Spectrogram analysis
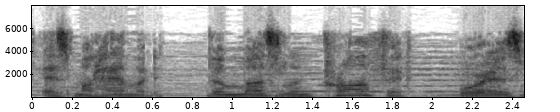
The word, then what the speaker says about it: מחמד: According to Ben Yehuda's Hebrew English Dictionary, it is correctly pronounced as Muhammad, not Mamad. So how we're going to know for sure if it's pronounced as Muhammad, the Muslim prophet, or as Mamad, a random Hebrew word?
